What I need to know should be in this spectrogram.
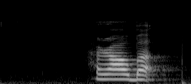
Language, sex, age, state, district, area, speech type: Manipuri, female, 30-45, Manipur, Tengnoupal, rural, read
